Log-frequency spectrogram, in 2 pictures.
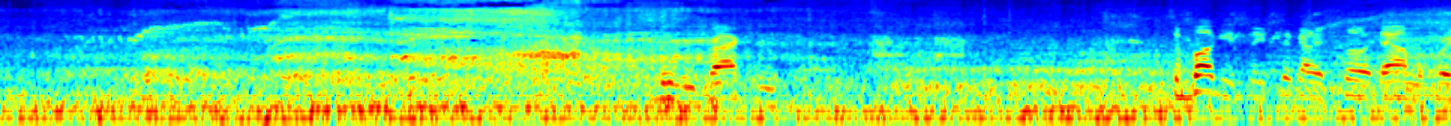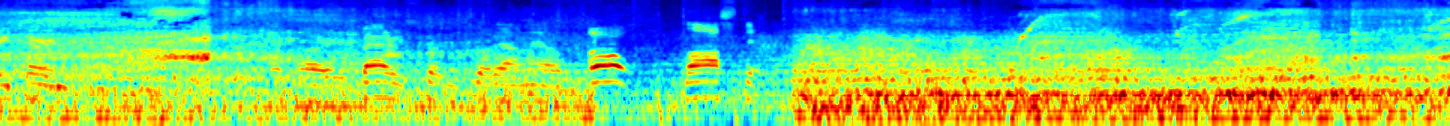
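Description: A toy car's electric motor whines as it speeds over pavement.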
